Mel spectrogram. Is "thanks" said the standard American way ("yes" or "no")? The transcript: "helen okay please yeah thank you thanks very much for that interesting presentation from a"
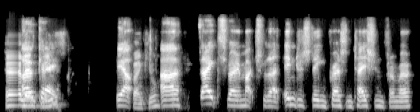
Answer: yes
